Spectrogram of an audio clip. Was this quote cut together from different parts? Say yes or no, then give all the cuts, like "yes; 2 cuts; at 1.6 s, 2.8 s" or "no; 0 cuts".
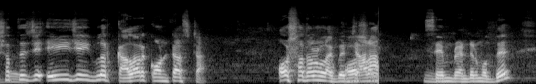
yes; 1 cut; at 3.8 s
